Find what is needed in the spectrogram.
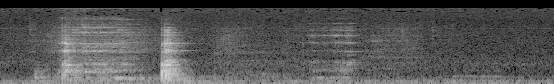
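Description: Tool handling on a wooden workbench: a honing steel picked up and its tip set down on the bench, a short rustle then one sharp knock about a second in.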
